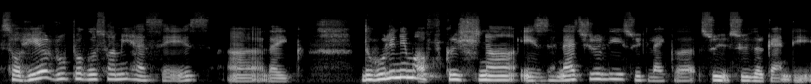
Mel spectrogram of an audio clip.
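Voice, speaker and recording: A woman's medium-pitched voice at a fairly slow pace, with lively intonation. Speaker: member of a scripture study group. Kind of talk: scripture study presentation. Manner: halting, many fillers.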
